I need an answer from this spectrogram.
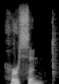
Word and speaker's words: Gerson: Gerson is pronounced Herson.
